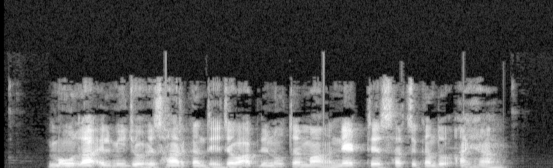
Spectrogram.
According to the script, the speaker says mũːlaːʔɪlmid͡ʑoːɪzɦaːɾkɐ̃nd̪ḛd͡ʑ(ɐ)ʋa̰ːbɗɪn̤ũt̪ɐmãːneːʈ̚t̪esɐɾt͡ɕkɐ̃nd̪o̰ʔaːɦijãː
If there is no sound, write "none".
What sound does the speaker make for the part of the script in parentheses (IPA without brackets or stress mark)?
ɐ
